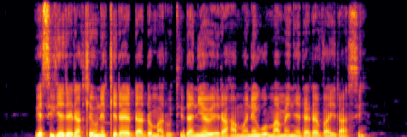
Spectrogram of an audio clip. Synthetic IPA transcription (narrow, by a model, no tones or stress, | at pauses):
ɣɛsiɣɛɾɛɾakɛunɛkɛɾɛɾadadɔmaɾut̪iðaniɔwɛɾaɦa̰mɛnɛɣumamɛɲɛɾɛɾava̰iɾa̰si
